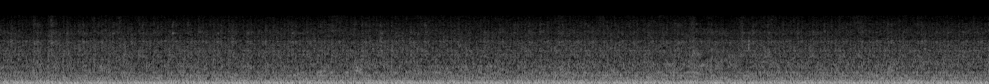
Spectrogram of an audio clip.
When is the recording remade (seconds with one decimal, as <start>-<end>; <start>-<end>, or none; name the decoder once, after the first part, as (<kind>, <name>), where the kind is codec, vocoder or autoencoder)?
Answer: 6.9-7.5 (codec, HILCodec)

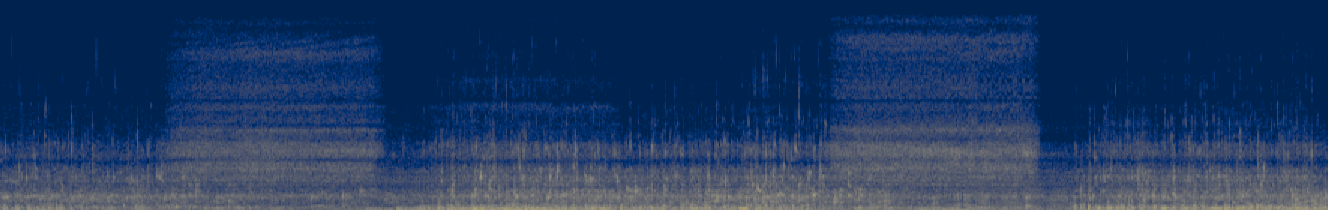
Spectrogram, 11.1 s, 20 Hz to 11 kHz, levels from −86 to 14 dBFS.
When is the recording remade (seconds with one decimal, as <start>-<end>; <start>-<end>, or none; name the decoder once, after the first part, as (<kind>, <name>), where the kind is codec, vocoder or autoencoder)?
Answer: 7.9-8.9 (codec, SNAC)

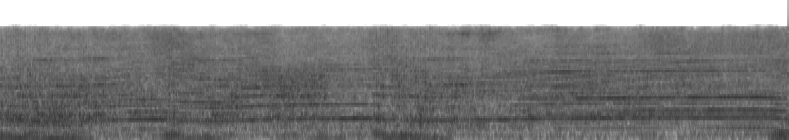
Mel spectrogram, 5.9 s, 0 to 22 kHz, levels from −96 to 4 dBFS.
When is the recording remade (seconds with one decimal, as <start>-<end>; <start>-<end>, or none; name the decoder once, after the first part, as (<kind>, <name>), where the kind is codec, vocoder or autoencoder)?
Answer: 2.0-4.0 (vocoder, BigVGAN v2)

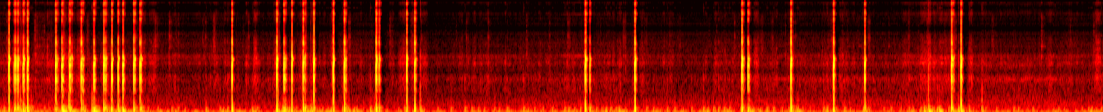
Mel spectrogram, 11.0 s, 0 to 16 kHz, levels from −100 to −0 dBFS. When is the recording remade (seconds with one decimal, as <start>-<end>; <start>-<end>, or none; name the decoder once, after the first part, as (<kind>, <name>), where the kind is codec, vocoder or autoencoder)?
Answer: 0.4-3.2 (vocoder, BigVGAN v2); 3.8-5.2; 7.8-10.6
